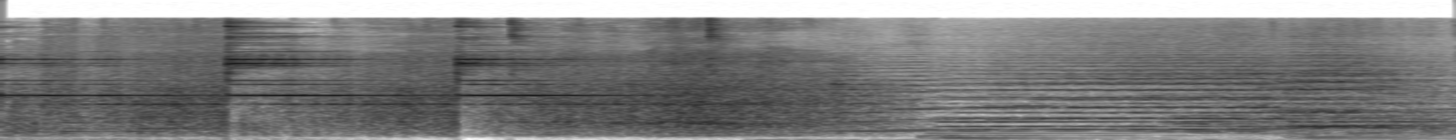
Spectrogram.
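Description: A special-purpose Tsar's train pulling away from Omsk, bound for Lyubinskaya station: two sharp metallic clanks and ringing, bell-like tones early on, then a deep, heavy rumble building as it gets moving, loud.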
